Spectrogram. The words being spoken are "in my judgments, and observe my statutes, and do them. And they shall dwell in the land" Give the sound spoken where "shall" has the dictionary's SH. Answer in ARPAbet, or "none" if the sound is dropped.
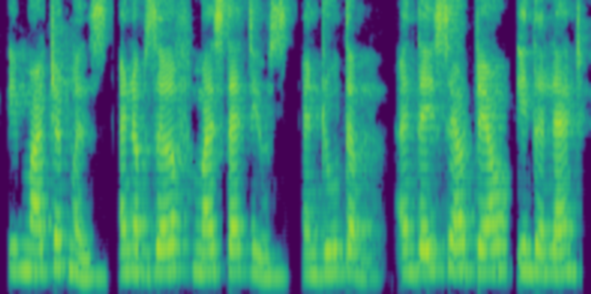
S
